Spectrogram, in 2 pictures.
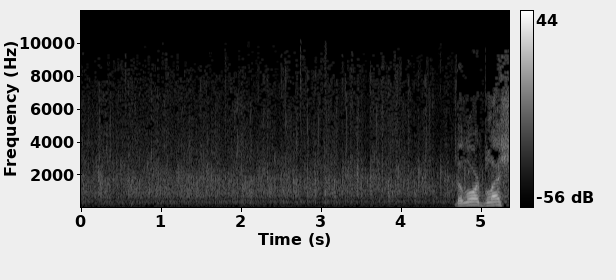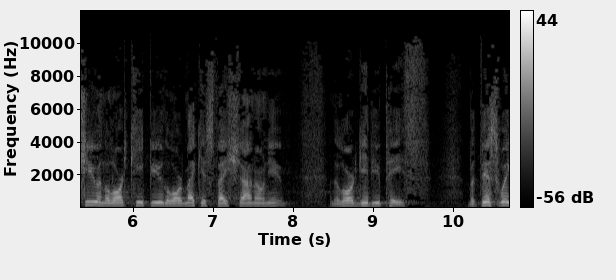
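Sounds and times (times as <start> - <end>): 
large audience applause: 0.0 - 5.4
speech: 4.7 - 10.7.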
